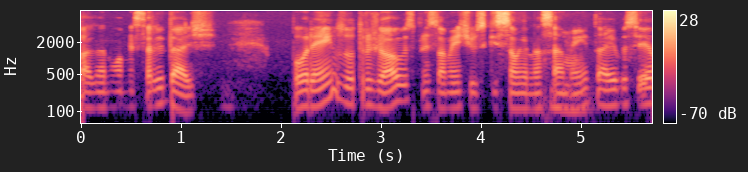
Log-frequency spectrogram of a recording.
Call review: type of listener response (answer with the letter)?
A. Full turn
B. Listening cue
B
